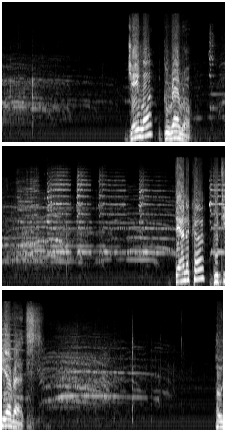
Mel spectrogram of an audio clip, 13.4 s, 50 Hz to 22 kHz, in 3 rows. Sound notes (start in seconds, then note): 0.0 audience cheering; 4.1 audience cheering; 4.9 horns blowing; 8.6 audience cheering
